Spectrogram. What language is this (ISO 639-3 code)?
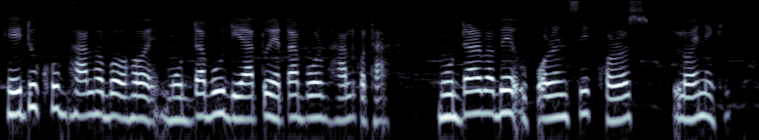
asm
